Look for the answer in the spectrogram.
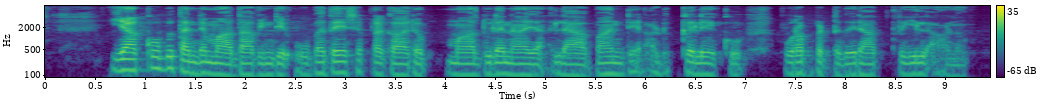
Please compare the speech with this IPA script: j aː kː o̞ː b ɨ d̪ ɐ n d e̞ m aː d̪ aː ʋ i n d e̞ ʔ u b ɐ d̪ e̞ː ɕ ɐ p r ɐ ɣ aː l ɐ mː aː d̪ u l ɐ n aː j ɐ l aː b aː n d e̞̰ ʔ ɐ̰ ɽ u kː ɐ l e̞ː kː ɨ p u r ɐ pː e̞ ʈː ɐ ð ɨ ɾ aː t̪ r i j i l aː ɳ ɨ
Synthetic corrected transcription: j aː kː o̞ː b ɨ t̪ ɐ n d e̞ m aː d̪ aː ʋ i n d e̞ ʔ u b ɐ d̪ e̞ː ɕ ɐ p r ɐ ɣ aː ɾ ɐ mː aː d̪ u l ɐ n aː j ɐ l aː b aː n d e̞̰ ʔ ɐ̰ ɽ u kː ɐ l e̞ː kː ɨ p u r ɐ pː e̞ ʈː ɐ ð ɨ ɾ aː t̪ r i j i l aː ɳ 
